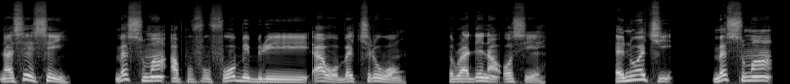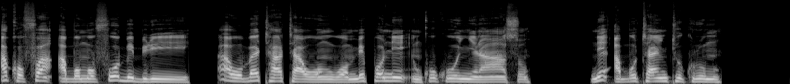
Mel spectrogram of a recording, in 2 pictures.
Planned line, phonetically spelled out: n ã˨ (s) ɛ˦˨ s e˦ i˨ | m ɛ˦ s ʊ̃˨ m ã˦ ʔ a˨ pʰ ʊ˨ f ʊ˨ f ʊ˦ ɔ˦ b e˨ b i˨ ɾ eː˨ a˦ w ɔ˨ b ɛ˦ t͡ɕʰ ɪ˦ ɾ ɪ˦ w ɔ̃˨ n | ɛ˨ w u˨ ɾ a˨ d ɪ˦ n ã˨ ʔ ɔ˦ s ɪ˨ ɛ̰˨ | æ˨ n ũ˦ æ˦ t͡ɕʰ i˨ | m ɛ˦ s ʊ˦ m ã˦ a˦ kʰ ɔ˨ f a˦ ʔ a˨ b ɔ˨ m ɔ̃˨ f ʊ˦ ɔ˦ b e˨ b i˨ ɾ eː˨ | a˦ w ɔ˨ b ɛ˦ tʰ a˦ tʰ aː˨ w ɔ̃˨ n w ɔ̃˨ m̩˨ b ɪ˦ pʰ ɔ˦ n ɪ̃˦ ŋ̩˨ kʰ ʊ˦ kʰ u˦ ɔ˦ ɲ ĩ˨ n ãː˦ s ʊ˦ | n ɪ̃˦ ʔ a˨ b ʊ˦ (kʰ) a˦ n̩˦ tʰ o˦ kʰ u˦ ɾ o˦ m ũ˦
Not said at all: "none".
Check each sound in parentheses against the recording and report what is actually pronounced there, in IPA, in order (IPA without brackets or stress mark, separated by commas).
s, tʰ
